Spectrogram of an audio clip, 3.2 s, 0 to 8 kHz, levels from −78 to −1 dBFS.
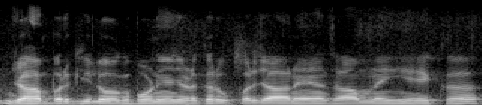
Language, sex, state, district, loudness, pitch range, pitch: Hindi, male, Chandigarh, Chandigarh, -18 LUFS, 130-135 Hz, 130 Hz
